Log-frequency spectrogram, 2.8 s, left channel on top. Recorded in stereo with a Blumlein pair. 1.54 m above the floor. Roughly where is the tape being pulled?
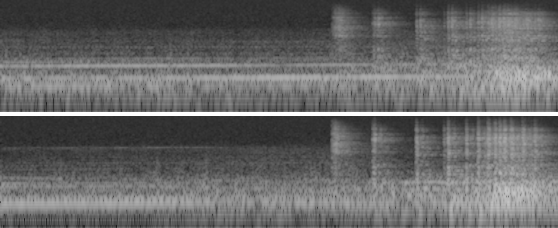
Ahead right.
